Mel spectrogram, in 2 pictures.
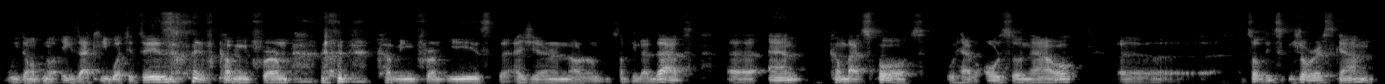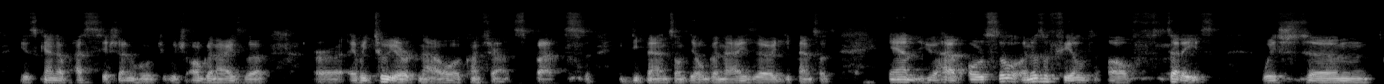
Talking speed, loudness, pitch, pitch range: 140 wpm, -26 LUFS, 95 Hz, 85-125 Hz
